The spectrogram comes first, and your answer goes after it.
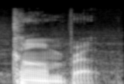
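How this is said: It ends in a clipped m-b-r cluster. This is how it is said in France. "the M and the B and the R are pronounced, but kind of clipped"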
